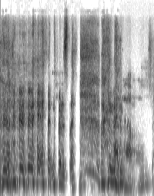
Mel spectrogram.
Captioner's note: laughs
